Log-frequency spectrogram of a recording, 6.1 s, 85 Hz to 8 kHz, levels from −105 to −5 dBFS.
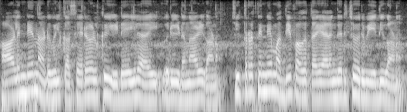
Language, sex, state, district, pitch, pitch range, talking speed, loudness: Malayalam, male, Kerala, Kollam, 150 Hz, 140-170 Hz, 135 wpm, -14 LUFS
